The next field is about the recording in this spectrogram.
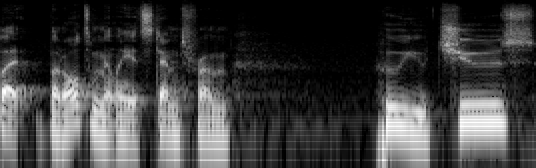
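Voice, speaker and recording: An unremarkable speaking voice talks at a moderate pace in an American accent. The recording is very clean, with a silent background. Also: man. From Texas, Houston area. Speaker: software company founder. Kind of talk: casual interview.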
